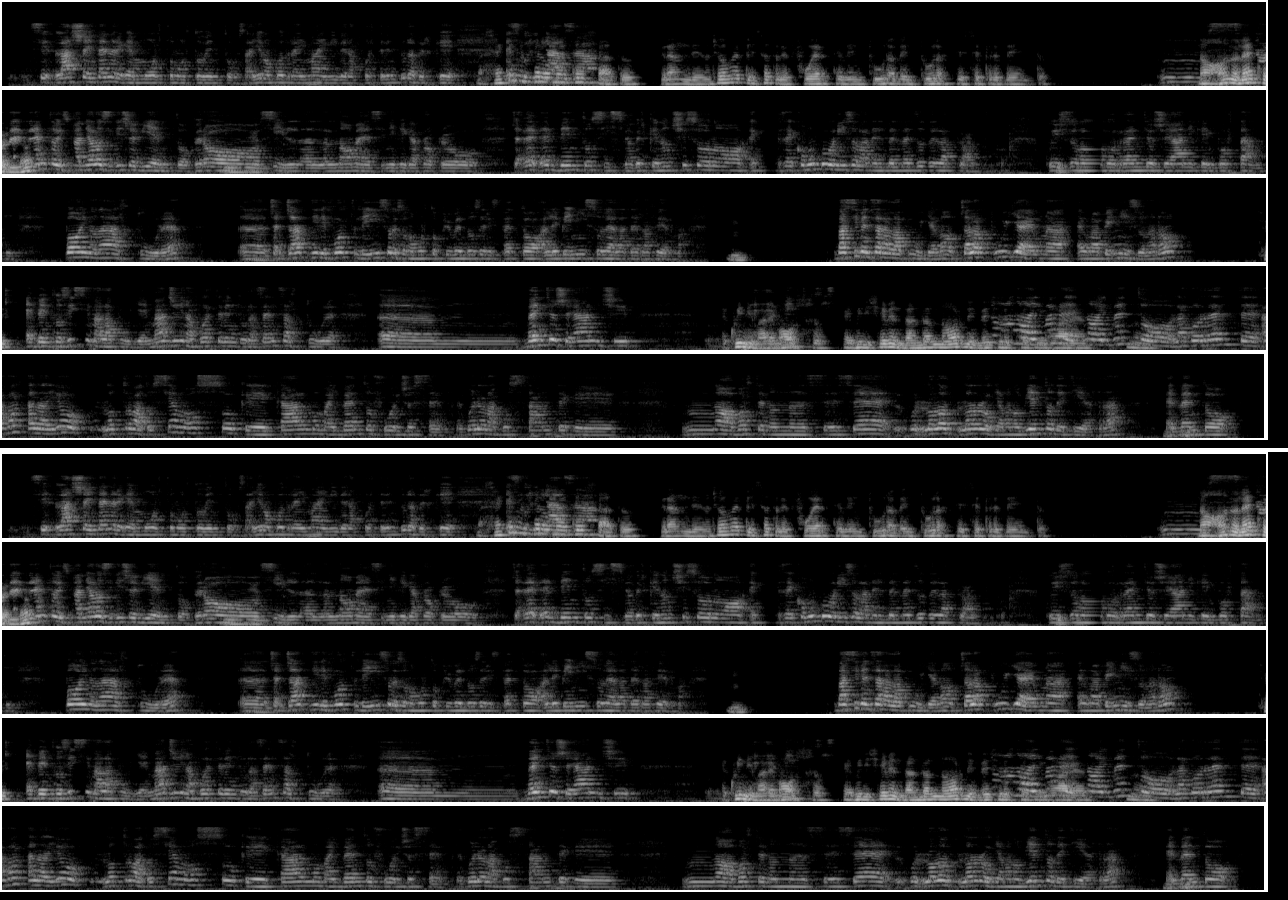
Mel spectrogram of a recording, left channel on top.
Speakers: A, on the left (about 70°); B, on the right (about 80°).
A: si- lascia intendere che è molto molto ventosa. Io non potrei
B: mm.
A: mai vivere a Fuerteventura perché
B: Ma sai che
A: esco
B: non ci
A: di
B: avevo
A: casa.
B: mai pensato? Grande, non ci avevo mai pensato che Fuerteventura, Ventura stesse per vento.
A: mm,
B: No,
A: sì,
B: non è
A: no,
B: quello?
A: vabbè, vento in spagnolo si dice viento, però
B: Il vento.
A: sì, il, il nome significa proprio, cioè è, è ventosissima perché non ci sono, è, è comunque un'isola nel bel mezzo dell'Atlantico,
B: Sì,
A: quindi
B: sì.
A: ci sono correnti oceaniche importanti. Poi non ha alture, eh,
B: Mm,
A: cioè già di default le isole sono molto più ventose rispetto alle penisole e alla terraferma.
B: mm,
A: Basti pensare alla Puglia, no? Già la Puglia è una, è una penisola, no?
B: sì.
A: È ventosissima la Puglia, immagina Fuerteventura senza alture, ehm, venti oceanici,
B: E quindi
A: è
B: mare mosso.
A: ventosissima.
B: E mi dicevi andando al nord invece
A: No,
B: riesco
A: no,
B: a trovare...
A: il mare, no, il vento,
B: No.
A: la corrente, a volte, allora io l'ho trovato sia mosso che calmo, ma il vento fuori c'è sempre, quella è una costante
B: ci sta.
A: che, mm, no, a volte non, se, se- loro, loro lo chiamano viento de tierra, è
B: Mh-mh.
A: il vento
